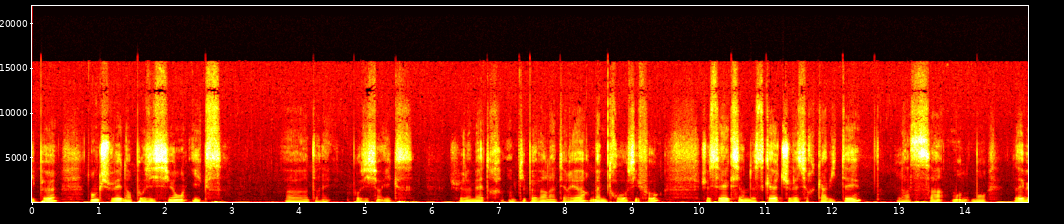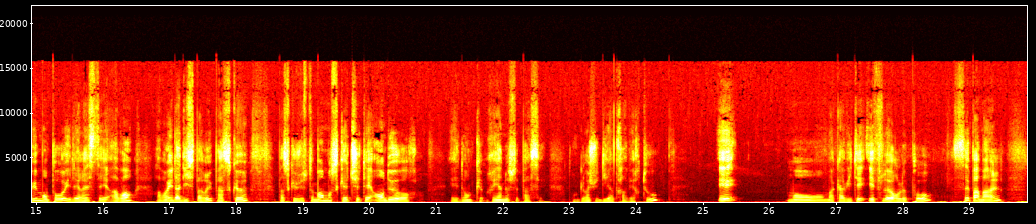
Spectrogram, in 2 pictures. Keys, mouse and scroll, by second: 1.3 click, 2.2 click, 2.8-3.1 scroll down 1, 3.6 scroll up 1, 4.7 click, 5.1-5.4 scroll down 1, 5.5-5.9 scroll up 1, 6.1 scroll up 1, 6.8 scroll up 1, 7.3 scroll up 1, 7.9-8.2 scroll up 1, 9.0 click, 10.1 click, 11.8 click, 13.1-14.1 drag, 22.9 click, 23.4 click, 24.6-25.5 drag, 26.2-27.1 drag, 27.8-29.0 drag.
